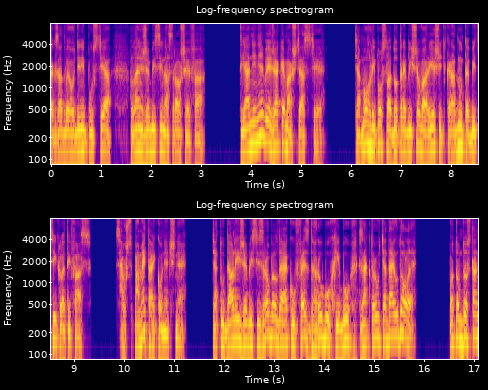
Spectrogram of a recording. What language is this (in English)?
Slovak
